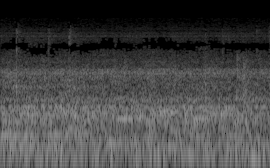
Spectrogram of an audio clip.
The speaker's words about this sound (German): Das ist doch ein Zug, ist ein Schakran.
